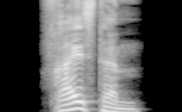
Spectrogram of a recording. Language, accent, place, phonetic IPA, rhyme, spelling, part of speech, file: German, Germany, Berlin, [ˈfʁaɪ̯stəm], -aɪ̯stəm, freistem, adjective, De-freistem.ogg
- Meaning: strong dative masculine/neuter singular superlative degree of frei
